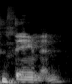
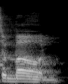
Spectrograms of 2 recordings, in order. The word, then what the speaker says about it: Damone: I'm pretty sure it's Damon. It is Damon Clark? Okay. Yeah, it's definitely not Damone. Okay, I didn't think so. But yeah, Damon Clark, I have always heard it said Damon.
